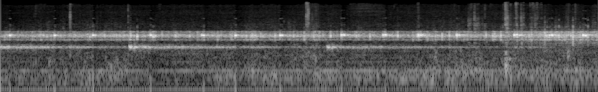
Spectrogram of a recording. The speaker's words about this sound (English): We're all familiar with this sound, right? It's the repetitive ping of sonar.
